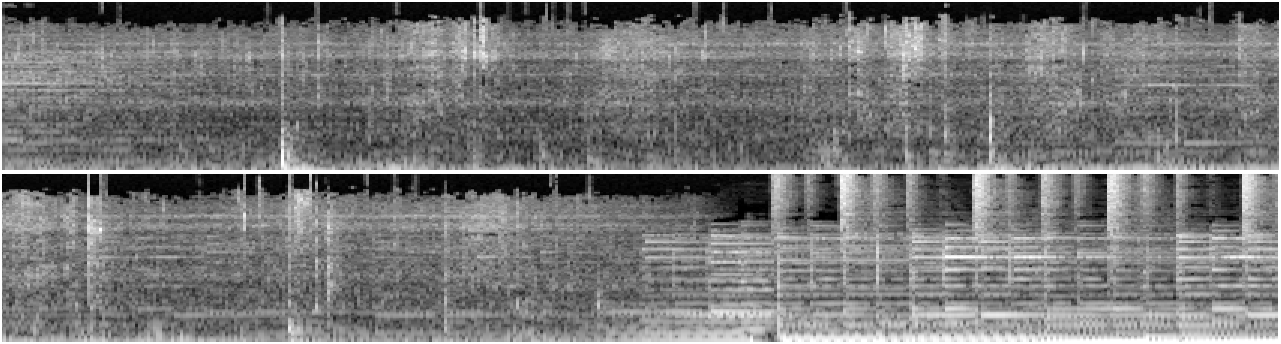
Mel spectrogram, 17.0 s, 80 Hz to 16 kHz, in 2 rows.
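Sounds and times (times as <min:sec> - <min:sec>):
spoon stirring sauce: 0:05.3 - 0:10.8.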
